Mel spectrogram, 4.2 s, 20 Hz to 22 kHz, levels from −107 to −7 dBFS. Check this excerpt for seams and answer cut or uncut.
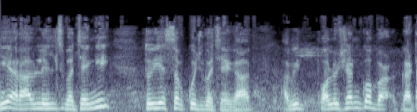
cut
